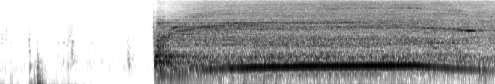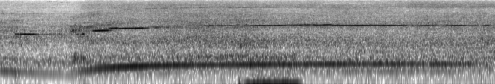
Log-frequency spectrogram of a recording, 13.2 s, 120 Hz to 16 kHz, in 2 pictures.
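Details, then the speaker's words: Hikoki G23SC4 Laser Chaser wall chaser after top bearing replacement for blade play: steady, even motor whine that sags briefly under load and recovers, no rattle or grinding; runs smoothly. "Much better. Now, I should hopefully keep them happy. Keep them cutting straight."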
